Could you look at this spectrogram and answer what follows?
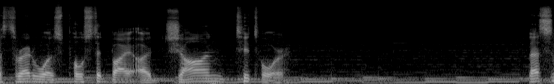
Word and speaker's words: John Titor: does look like Flint like dead ass it's pronounced John Titor oh thank you thank you he claimed to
